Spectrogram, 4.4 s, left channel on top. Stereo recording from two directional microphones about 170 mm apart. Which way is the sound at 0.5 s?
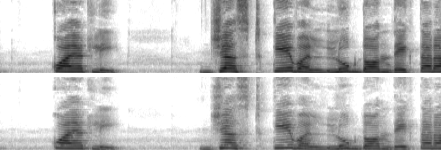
40° left (ahead or behind).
